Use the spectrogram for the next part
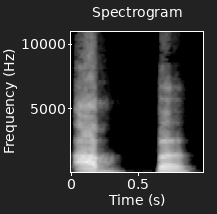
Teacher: এটি হরুফে কলকলা। তাই এটি পড়ার সময় মাখরাজে ধাক্কা লাগে আলাদা হয়ে যাবে।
